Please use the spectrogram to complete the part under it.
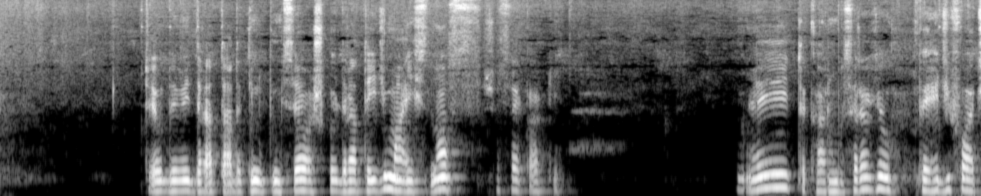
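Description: A brush scrapes and dabs on a ceramic saucer.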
